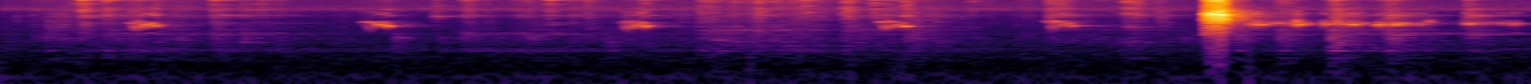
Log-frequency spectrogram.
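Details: Pet budgerigar showing strong interest in a new budgie it has just met, giving regular short chirps about once a second, then a loud burst followed by a sustained bell-like ringing tone, possibly its bell imitation.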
